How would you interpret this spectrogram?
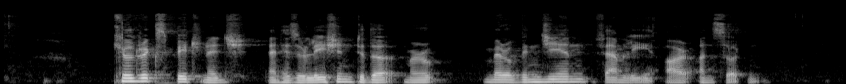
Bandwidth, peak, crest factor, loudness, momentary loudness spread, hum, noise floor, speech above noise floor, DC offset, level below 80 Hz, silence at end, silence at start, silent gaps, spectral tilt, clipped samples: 11.5 kHz; -2 dBFS; 18 dB; -20 LUFS; 11 LU; none; -64 dBFS; 45 dB; under 0.1%; -44 dBFS; 0.85 s; 1.15 s; none; -7 dB/octave; under 0.1%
